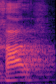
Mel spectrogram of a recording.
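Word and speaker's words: ख़्वार: लिखा गया है दरख्वास्त, पढ़ते हैं दरखास्त। लिखा गया है ख्वाब, पढ़ते हैं ख्वाब। लिखा गया है ख्वार, पढ़ते हैं खार। ये तीनों के तीनों वाव मादूला हैं, यानी यहां पर वाव साइलेंट है।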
